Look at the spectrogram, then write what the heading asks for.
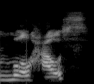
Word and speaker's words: Mulhouse: It's halfway between Strasbourg and Mulhouse, or Mulhouse, if you use the German translation or pronunciation, and a little bit from Colmar.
